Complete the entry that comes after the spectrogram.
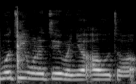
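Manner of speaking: usual speaking voice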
